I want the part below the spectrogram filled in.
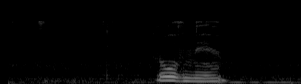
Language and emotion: Russian, neutral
